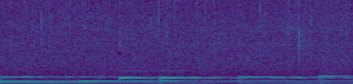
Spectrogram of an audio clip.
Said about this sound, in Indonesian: Namun, Malam ini tak begitu sepi karena ada suara hujan.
